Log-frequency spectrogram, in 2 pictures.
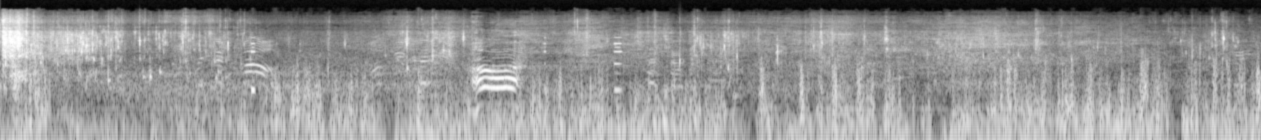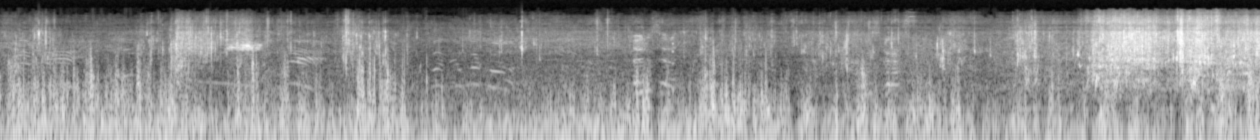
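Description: Water splashes and sloshes as a scoop is shaken in shallow sea water.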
